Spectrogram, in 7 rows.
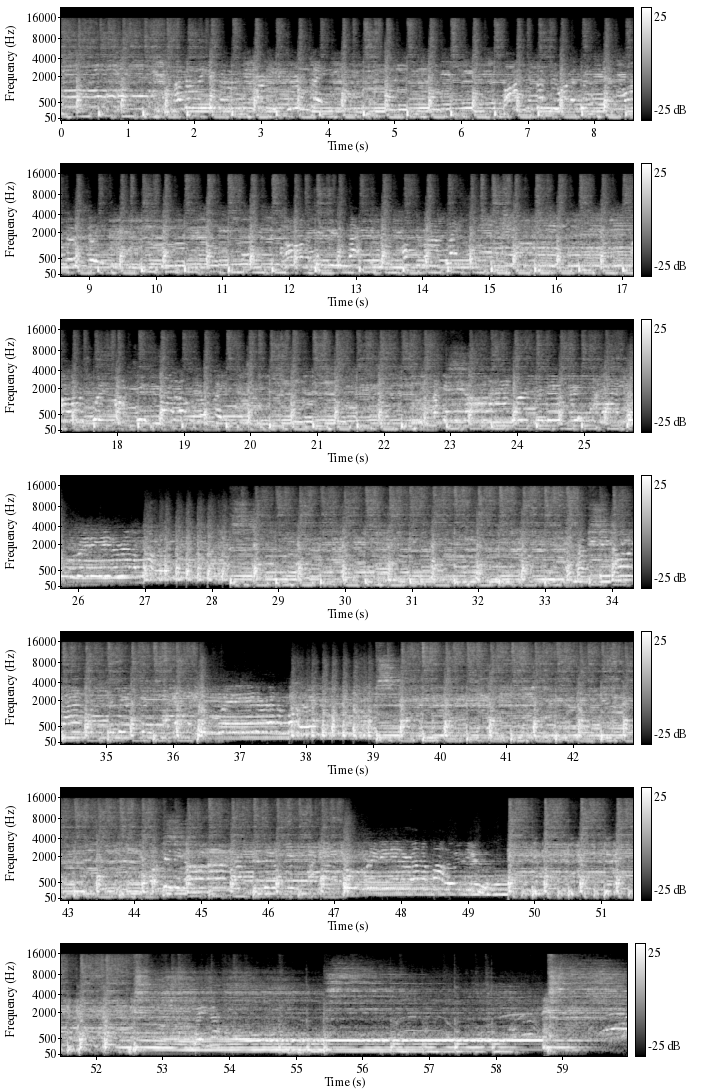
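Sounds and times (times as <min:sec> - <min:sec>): upright double bass: 0:00.0 - 0:26.7, 0:28.2 - 0:58.9
drum kit: 0:00.0 - 0:59.9
electric guitar: 0:00.0 - 0:59.9.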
